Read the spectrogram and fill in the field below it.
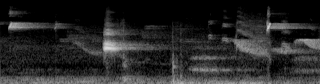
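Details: Short excerpt of green-winged saltator enfemado song, intended to warm up other saltators: a high whistle, a loud downward-slurred note, then a rising whistle and another sharp high note after a brief pause.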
